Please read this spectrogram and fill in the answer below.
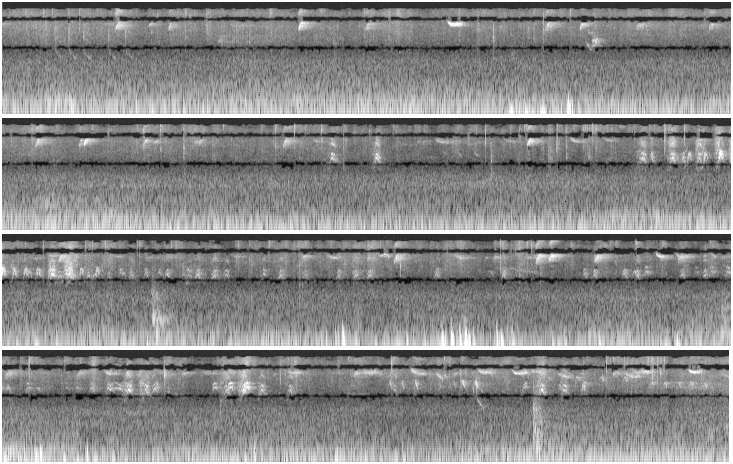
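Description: Small birds giving short, scattered chirps and calls, over a steady low rumble that swells briefly twice.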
